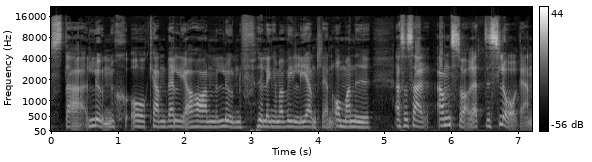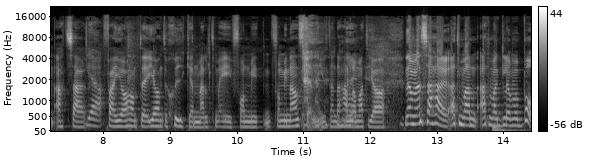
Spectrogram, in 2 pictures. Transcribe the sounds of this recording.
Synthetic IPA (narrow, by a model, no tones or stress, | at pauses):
st̪a̰lɵnɧɔkʰːanvɛlja̰ɦɑːɛnlɵnʂhɵɭɛŋːəmanvɪlːɪjɛnt̪ʰlɪɡə̰nɔmːanːʉ̟ː | ʔalsɔsɔæːɾʔansvɑ̰ːɾə̰t̪̚d̪ɛslo̰ːɾɛ̰na̰t̪sɔhæːɾfaːnjɑːɡhaɾɪnt̪əjɑɡhaɾɪnt̪əɧʉ̟ːkanmɛːlt̪mɛjfɾɔnmɪfɔnmɪnanst̪ɛ̰lnɪ̰ŋʉ̟ːt̪and̪ɛɦand̪laɾɔmat̪jɑːɡ | nɛmɛnsɔɦæːɾa̰t̪mana̰t̪manɡlœmːəɾbɔ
